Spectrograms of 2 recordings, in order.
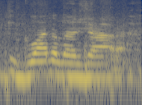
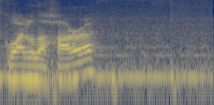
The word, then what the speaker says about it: Guadalajara: The J is pronounced as ha. Oh, so it's Guadalajara. Did I say it right the second time? Guadalajara verse Guadalajara.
